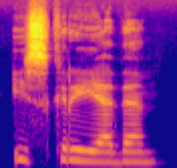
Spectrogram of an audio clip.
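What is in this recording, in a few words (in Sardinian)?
"iscriet", Sardinian, female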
